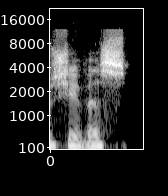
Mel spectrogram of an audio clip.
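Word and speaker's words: Chivas: 3:50, another glass of Shivas. I don't know why I said it that way that time. – That's how it's said. – Is it? – Yeah. – I wasn't sure. It sounded like Shiva, like we're morning.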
